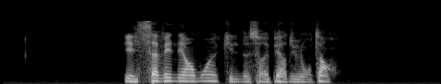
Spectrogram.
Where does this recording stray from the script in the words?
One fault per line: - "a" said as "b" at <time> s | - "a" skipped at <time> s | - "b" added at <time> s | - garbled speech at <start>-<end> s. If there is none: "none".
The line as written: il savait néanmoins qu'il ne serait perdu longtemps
none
